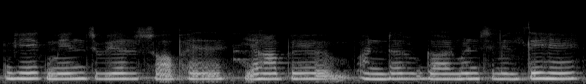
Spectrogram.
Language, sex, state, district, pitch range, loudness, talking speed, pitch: Hindi, female, Jharkhand, Sahebganj, 255-270 Hz, -24 LUFS, 125 wpm, 260 Hz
